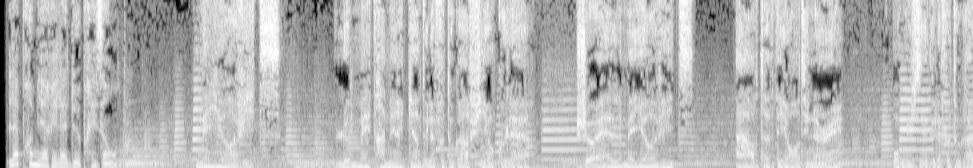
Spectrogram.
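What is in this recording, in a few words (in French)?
Belgian French, male, commercial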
